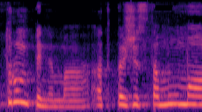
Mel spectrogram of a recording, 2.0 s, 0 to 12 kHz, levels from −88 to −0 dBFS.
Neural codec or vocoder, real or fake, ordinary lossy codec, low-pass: none; real; Opus, 32 kbps; 10.8 kHz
